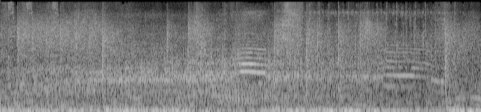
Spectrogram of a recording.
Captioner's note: screaming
